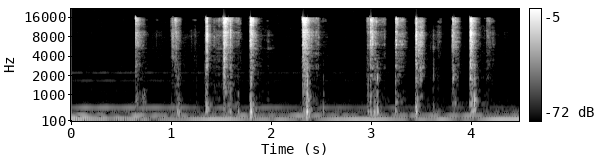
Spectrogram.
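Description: A long-handled lens brush sweeping across a camera lens, heard as a dozen or so brief, irregular scratches and light clicks, over quiet ambient background music.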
